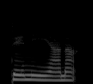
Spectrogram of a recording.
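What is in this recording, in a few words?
"teniant", female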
